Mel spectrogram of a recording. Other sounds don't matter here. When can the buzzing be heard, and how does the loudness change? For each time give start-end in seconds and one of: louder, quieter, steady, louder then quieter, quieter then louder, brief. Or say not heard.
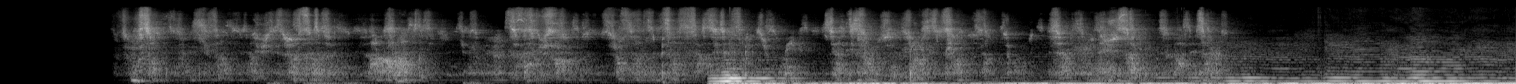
7.0-15.1 quieter then louder.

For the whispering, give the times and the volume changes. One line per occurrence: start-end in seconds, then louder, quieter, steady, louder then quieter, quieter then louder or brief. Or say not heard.
1.1-12.3 steady.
